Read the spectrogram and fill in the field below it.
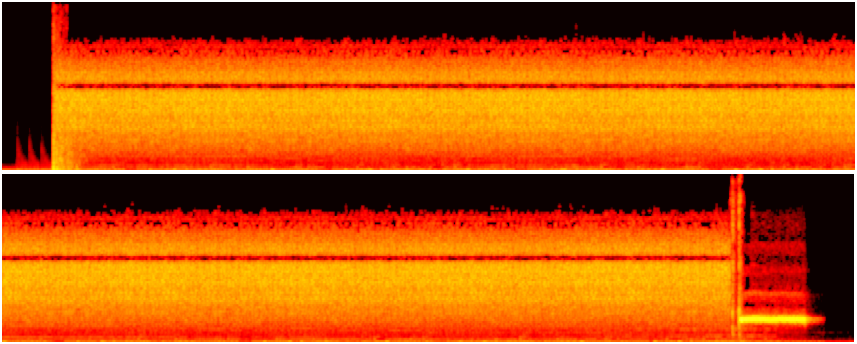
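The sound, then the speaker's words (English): A burning fuse, a wick connected to explosive materials in a game round, sizzles with a steady, unbroken hiss and a faint high whine for about fifteen seconds, then cuts off abruptly with a sharp click and a brief tone. “a fire will be put onto the wick which is connected to some explosive materials”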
